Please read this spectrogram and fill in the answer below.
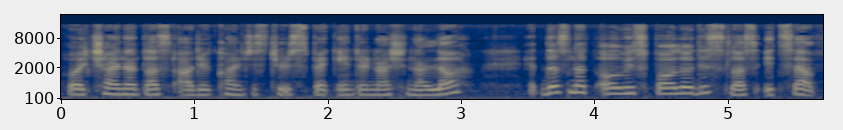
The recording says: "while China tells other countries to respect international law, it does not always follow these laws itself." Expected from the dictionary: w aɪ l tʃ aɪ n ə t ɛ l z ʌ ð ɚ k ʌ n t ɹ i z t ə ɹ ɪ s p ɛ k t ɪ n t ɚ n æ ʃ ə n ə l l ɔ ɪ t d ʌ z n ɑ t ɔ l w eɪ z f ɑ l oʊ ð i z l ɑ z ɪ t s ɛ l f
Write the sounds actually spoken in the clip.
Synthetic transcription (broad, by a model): w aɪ l tʃ aɪ n ə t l s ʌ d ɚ k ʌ n t ɹ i s t ə ɹ ɪ s p ɛ k t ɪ n t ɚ n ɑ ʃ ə n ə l l ɔ ɪ t d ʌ s n ɑ t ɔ l w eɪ s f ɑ l oʊ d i s l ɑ s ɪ t s ɛ l f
